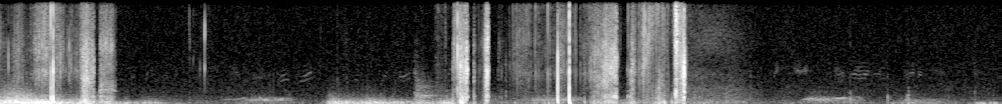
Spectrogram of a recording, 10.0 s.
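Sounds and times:
twisting a microphone crunching and scraping: 0:00.0 - 0:01.4, 0:03.3 - 0:07.0.

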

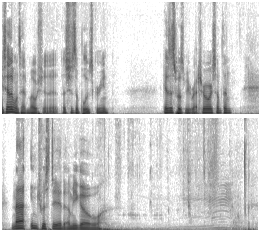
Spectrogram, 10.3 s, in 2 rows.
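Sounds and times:
speech: 0:00.0 - 0:02.2, 0:03.2 - 0:07.3
cow mooing in a film: 0:08.5 - 0:10.2.

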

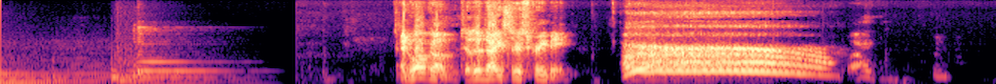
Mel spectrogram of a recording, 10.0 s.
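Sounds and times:
speech: 0:04.0 - 0:06.4
person howling like a wolf: 0:06.2 - 0:08.5.

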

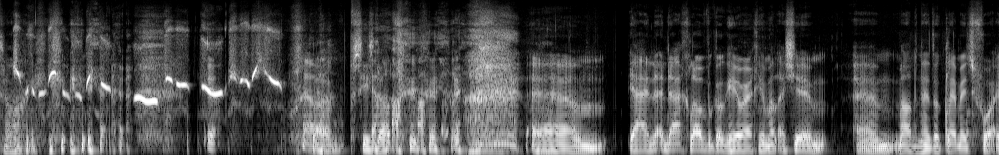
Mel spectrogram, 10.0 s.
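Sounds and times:
speech: 0:00.0 - 0:01.0, 0:03.0 - 0:09.9
person whistling a playful imitation of birdsong: 0:00.0 - 0:02.9
laughter: 0:00.2 - 0:01.4, 0:03.0 - 0:04.9.

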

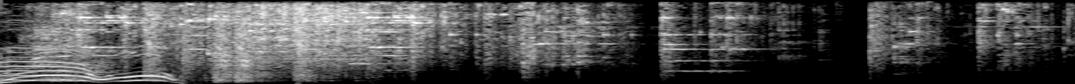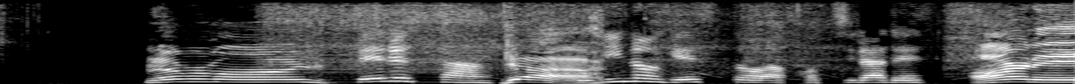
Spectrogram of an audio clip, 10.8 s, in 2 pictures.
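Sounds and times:
crystal glass figurines shattering: 0:00.0 - 0:05.6
speech: 0:06.1 - 0:10.7.

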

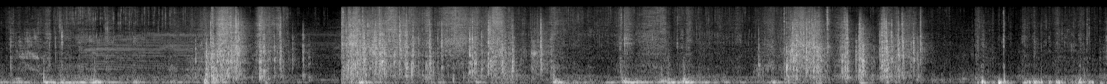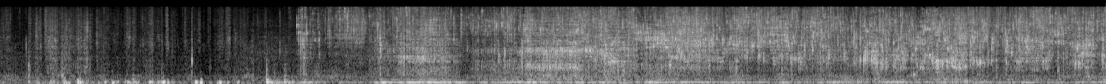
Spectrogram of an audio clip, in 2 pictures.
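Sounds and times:
gym chalk crumbly crunching and creaks: 0:00.0 - 0:22.1
dye pouring over soft gym chalk: 0:14.0 - 0:22.1.

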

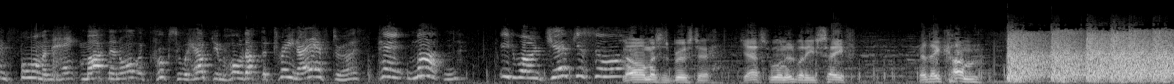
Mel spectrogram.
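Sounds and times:
speech: 0:00.0 - 0:10.4
volley of gunshots: 0:10.0 - 0:11.7.

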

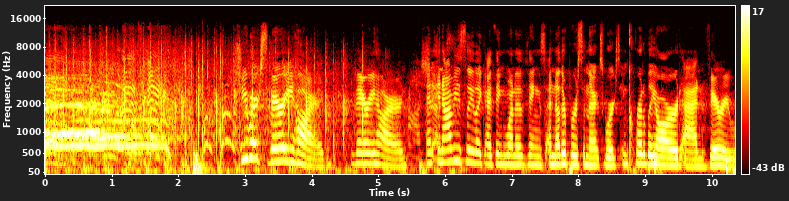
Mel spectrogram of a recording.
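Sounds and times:
person cheering: 0:00.0 - 0:03.0
live audience applause: 0:00.0 - 0:06.2
speech: 0:03.2 - 0:10.3.

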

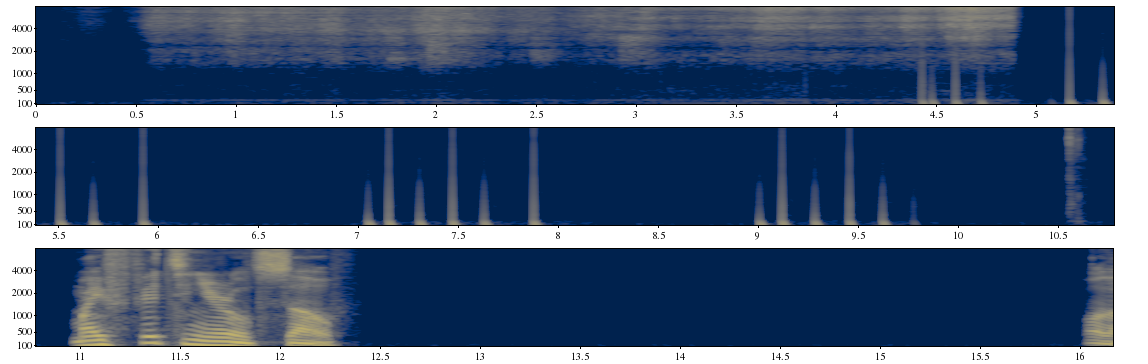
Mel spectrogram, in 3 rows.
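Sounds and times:
shower water running: 0:00.5 - 0:04.9
speech: 0:11.0 - 0:12.4.

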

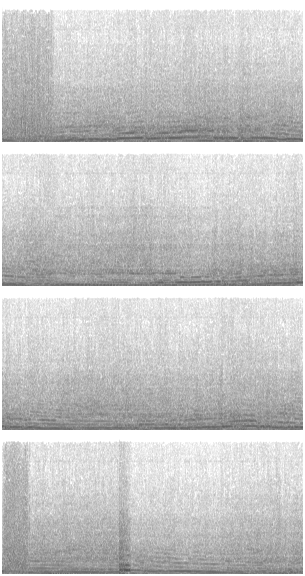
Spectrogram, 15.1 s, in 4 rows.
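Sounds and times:
Formula One race car engine howling: 0:00.0 - 0:15.0.

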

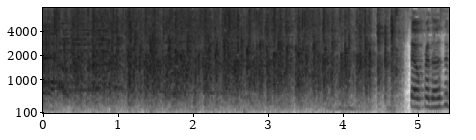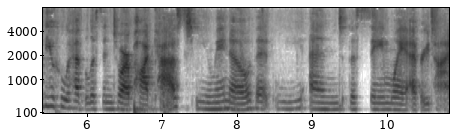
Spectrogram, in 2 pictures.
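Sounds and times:
crowd applauding: 0:00.0 - 0:04.8
speech: 0:05.0 - 0:10.8.

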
